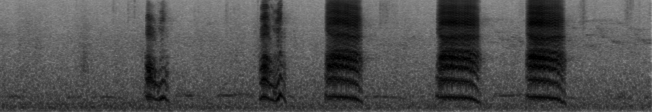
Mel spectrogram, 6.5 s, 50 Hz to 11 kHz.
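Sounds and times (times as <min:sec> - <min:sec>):
carrion crow Corvus corone cawing harshly: 0:01.5 - 0:01.8, 0:02.6 - 0:03.7, 0:04.4 - 0:05.8.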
